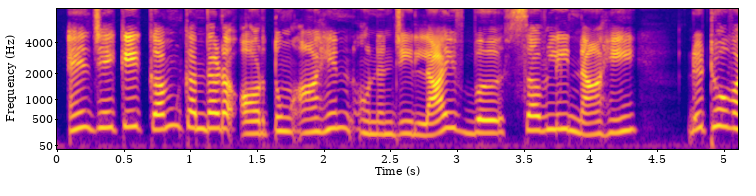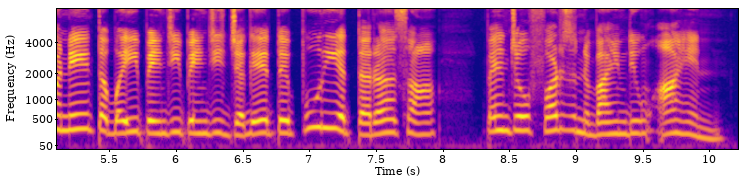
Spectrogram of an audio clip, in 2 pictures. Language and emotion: Sindhi, neutral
